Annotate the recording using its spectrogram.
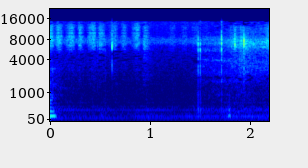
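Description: Mechanical pencil scratching faintly on paper as lines are sketched.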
